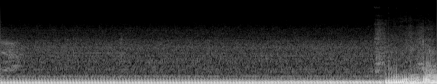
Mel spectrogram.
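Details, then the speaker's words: K20Z3 K-swapped 1996 Honda Civic hatchback, fuel table adjusted for some E85: steady, even idle rumble, then a clean quick rev blip rising and falling smoothly; sounds pretty good, nasty, running perfectly smooth; healthy engine revving. "That sounds pretty good. Sounds nasty, yeah."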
